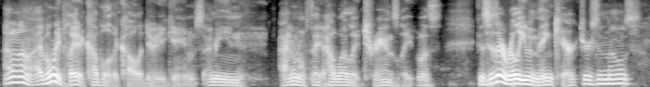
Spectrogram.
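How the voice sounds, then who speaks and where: A man's voice: fairly low pitch, big pitch swings, a little fast, no echo, clean studio sound. A man hosting a casual live panel chat, talking off the cuff with viewers and co-hosts. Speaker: host.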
